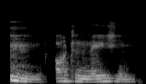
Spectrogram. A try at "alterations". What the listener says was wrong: alterations. Alterations. There's no N.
